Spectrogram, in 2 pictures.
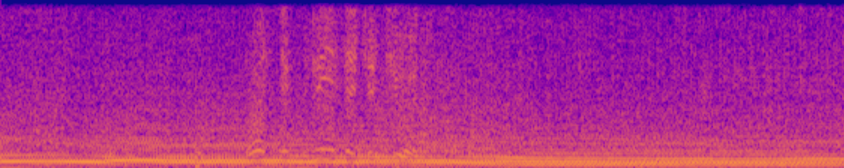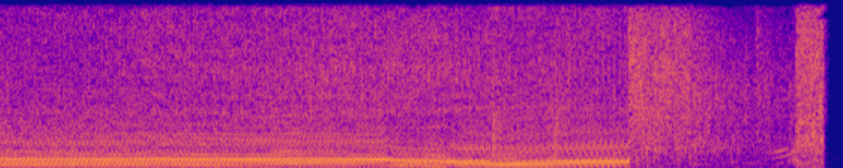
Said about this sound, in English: That's up close. That's a tank, Ukrainian tank up close. That's the engine.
